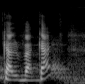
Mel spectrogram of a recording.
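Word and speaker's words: Kalvakat: K-A-T, oui, Calvacat. Ouais. Et chaud, comme ça se prononce, donc pour ceux qui voudraient justement aller voir ce que vous faites.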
